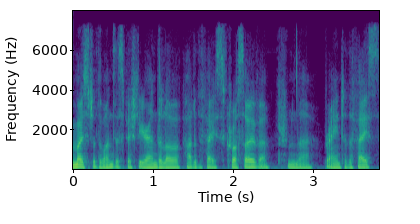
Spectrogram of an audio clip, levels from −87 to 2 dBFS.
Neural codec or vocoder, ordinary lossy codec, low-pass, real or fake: none; AAC, 48 kbps; 7.2 kHz; real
